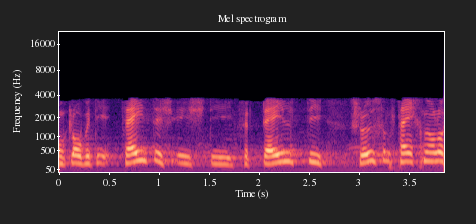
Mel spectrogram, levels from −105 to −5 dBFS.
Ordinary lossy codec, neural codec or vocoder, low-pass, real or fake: MP3, 32 kbps; none; 3.6 kHz; real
